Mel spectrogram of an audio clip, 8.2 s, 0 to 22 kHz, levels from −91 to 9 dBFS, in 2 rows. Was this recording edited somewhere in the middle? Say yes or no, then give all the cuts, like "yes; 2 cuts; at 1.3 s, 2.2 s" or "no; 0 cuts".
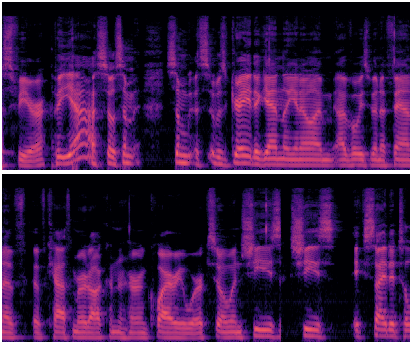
no; 0 cuts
